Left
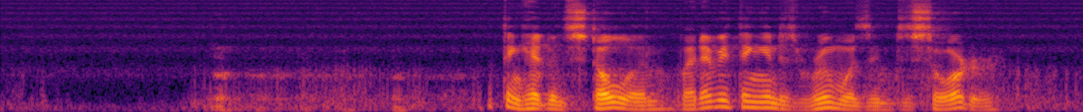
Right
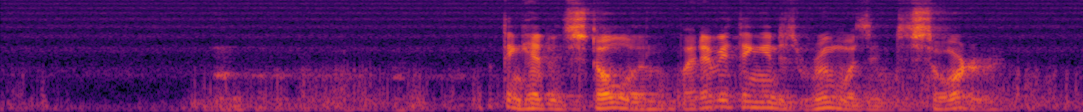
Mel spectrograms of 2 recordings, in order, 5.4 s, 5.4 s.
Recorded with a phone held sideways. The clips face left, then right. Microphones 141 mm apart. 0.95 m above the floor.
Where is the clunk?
I don't hear a clunk.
